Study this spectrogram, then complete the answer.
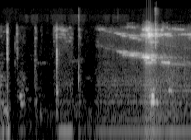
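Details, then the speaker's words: Old Bell & Howell film projector on start-up: a few switch clicks, then low motor hum with a high, wavering belt squeal over it; tired, possibly needs lubrication. "hear the belt squealing yeah i hear the is that the millennium falcon or is that your projector all right you could use a little uh grease here"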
